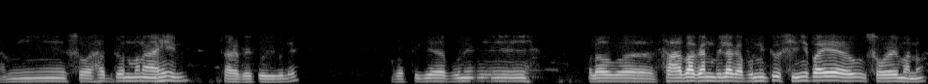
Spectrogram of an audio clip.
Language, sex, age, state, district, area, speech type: Assamese, male, 45-60, Assam, Golaghat, urban, conversation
